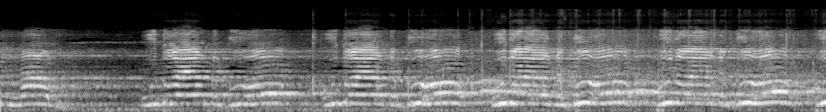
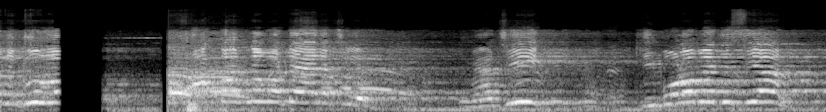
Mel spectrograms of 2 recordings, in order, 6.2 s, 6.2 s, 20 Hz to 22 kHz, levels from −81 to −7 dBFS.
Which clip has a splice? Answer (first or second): second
